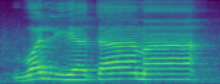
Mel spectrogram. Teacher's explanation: واو کو ڈائریکٹ لام سے ملائیں گے، الف کو چھوڑ دیں گے، الف نہیں پڑھا جائے گا۔ الف لکھنے میں تو آئے گا لیکن اس کو پڑھیں گے نہیں، بلکہ ڈائریکٹ لام کو پڑھا جائے گا، واو کو لام سے جوڑ دیں گے، یا الف لام سے پہلے والے حرف کو جو ہے وہ لام سے جوڑ دیں گے۔ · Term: حروف قمری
